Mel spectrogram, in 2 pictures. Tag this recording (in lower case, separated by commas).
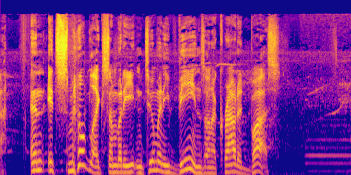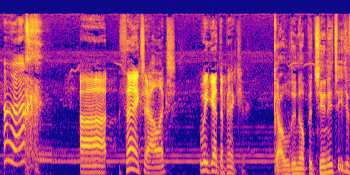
speech, music, outside, rural or natural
